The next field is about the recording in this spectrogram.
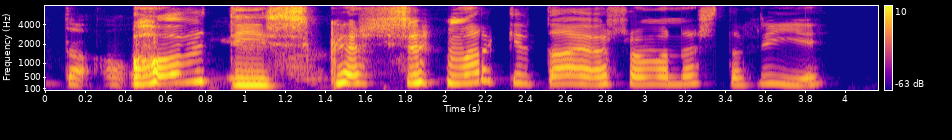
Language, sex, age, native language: Icelandic, female, 14, Icelandic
